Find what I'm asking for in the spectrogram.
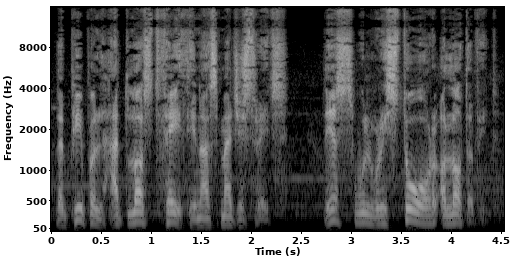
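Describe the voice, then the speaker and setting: Animated, earnest ancient magistrate. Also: male voice, medium pitch, moderate pace, breathy edge. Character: earnest, eager male magistrate of an ancient city. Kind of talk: video game cutscene acting.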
